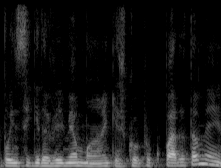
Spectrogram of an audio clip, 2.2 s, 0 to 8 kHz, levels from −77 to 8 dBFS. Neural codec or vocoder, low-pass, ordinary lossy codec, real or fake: none; none; none; real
